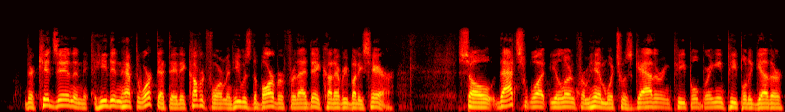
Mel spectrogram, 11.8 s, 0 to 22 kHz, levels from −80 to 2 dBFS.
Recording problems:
high frequencies cut off; noticeable; nothing above 8 kHz
garbled, watery; slightly

